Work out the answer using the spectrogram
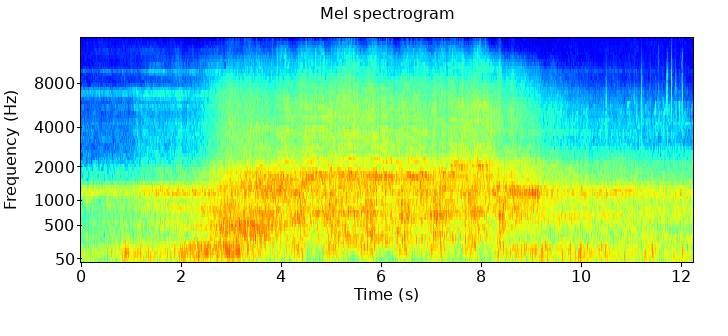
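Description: Passenger train passing over a level crossing at speed, with wheels clattering on the rails. It builds over the first few seconds, stays loudest for about six seconds, then fades. The crossing's electronic warning bell rings steadily underneath.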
